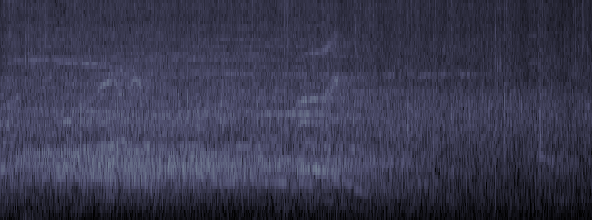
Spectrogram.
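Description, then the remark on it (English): An audience bursts into loud, sustained applause mixed with cheering and shouts, giving a 'lightning praise'; a dense wash of clapping that holds steady, then gradually fades toward the end. “Then give him a lightning praise right there.”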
